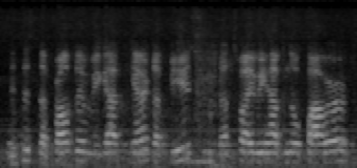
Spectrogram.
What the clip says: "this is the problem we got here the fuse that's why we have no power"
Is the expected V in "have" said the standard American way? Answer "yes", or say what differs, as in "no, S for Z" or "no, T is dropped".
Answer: yes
